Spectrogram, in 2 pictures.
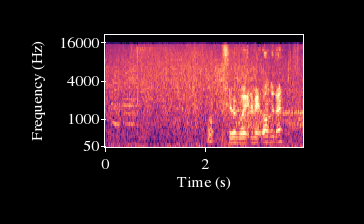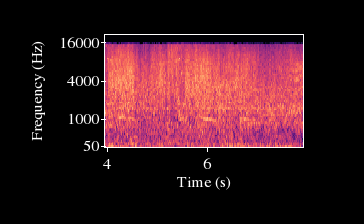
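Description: Heavy rain hisses down.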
